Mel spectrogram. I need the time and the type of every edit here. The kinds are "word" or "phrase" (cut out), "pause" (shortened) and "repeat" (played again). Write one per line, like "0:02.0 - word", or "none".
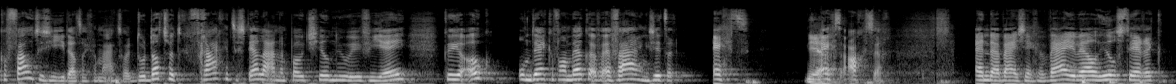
none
